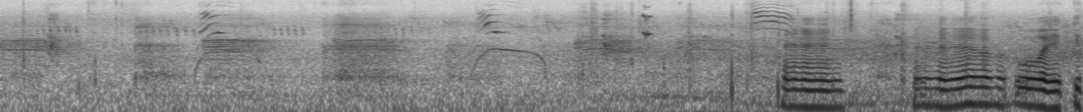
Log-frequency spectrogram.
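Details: Tiny abandoned baby kittens, rescued from the street eight days earlier and now kept in a warm basement, walking and drinking milk from a syringe; several faint, arching meows, then two loud, rich, drawn-out meows close together near the end.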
